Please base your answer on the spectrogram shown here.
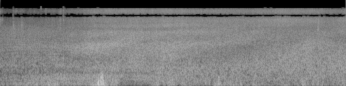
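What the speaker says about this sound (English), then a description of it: "And we've also found the beach." Ocean waves wash onto a Sri Lankan beach in a steady, broad roar of surf mixed with wind noise on the microphone, with one brief louder thump near the start and no talk.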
